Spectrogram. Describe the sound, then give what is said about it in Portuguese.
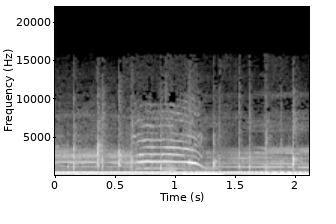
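A crowd applauds and cheers for a band, with steady claps cutting through a sustained hum and a voice rising in a brief whoop, loud throughout. “Uma salva de palmas para você.”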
